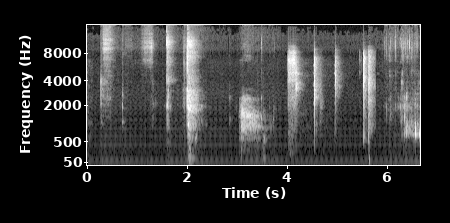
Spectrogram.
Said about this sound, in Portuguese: Agora eu vou até abrir a minha breja, você vai abrir a sua também?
